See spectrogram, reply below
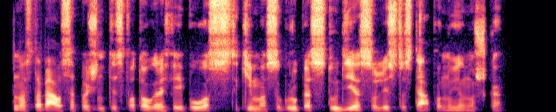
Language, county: Lithuanian, Kaunas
